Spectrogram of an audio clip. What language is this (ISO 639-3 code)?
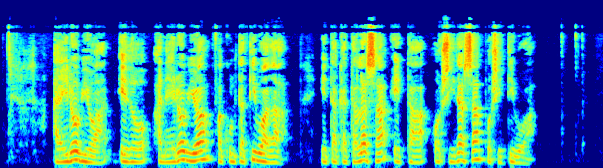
eus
